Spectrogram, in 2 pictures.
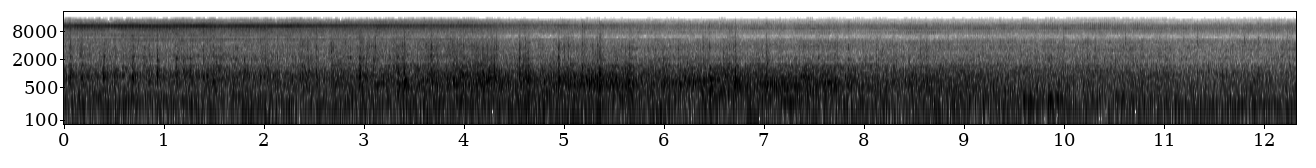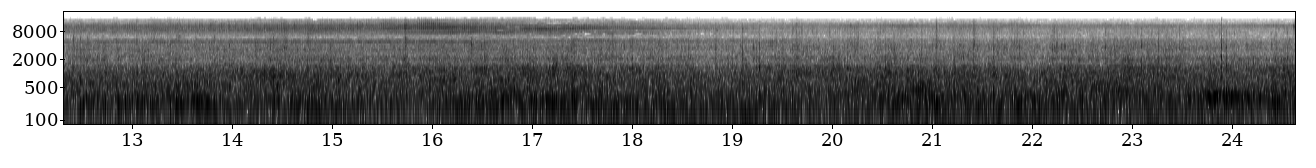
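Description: OO-gauge model locomotives and coaches running on sectional track: a steady rattle of small wheels over the rails and rail joints, with a high thin whine near the start and again near the end.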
